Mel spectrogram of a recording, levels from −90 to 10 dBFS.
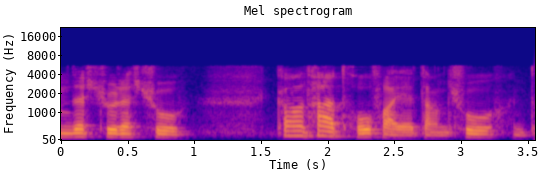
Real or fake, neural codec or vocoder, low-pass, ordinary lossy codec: real; none; 5.4 kHz; none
